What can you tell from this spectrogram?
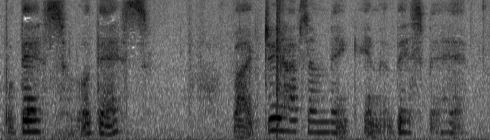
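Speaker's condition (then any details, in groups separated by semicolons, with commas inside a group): Cerebral palsy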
